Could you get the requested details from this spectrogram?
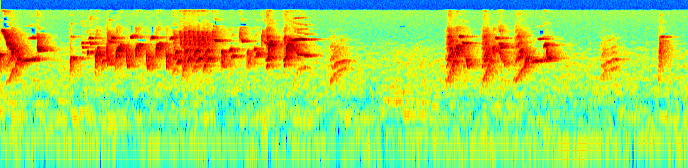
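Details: Caged male European goldfinches, a seasoned older bird against a two-year-old, competing in song in Algeria. A long tumbling burst of twitters and buzzy trills, a quieter gap, then another bright chattering run and a few single notes.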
